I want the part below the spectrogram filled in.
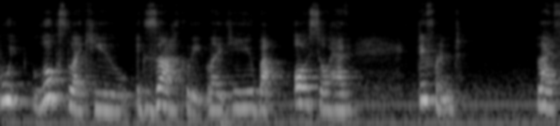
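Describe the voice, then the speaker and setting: A woman speaks at a very slow pace with a fairly high pitch and lively intonation, leaving long, frequent pauses. Noticeable background noise and audible room echo fill the recording. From Africa. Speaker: YouTuber. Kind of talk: vlog monologue. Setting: alone at home.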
